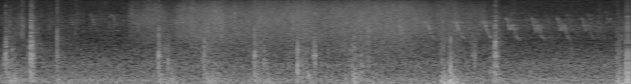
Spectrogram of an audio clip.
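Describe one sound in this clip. Leaves rustle as someone pushes through a bush.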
